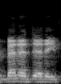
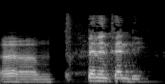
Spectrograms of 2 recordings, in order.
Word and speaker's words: Benintendi: Was that Benintendo? – I don't even know how to say his name. I say it really fast just to sound really smart. – Benintendi.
